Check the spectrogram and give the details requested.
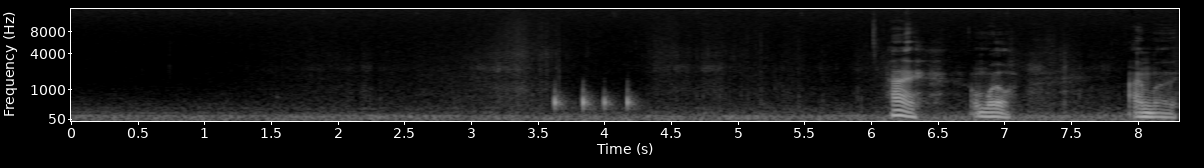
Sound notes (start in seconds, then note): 3.6 knocking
